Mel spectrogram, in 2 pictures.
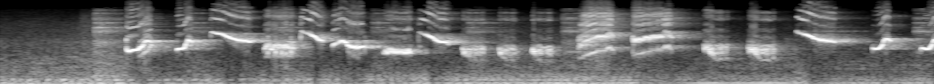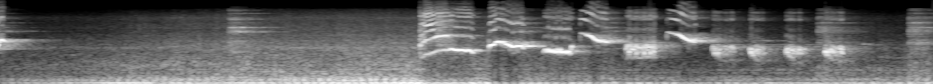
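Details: Anis merah (orange-headed thrush) singing 'selow': dense, repeated scratchy and whistled downslurred notes in quick succession, a brief break with low background rumble, then the chattering phrase resumes.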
